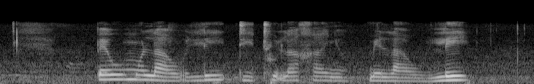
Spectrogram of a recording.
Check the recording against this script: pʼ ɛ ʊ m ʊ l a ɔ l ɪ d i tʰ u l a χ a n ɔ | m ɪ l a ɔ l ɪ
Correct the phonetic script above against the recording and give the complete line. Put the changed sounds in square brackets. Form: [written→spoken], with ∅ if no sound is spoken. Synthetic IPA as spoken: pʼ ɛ ʊ m ʊ l a ɔ l ɪ d i tʰ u l a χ a [n→ɲ] ɔ | m ɪ l a ɔ l ɪ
